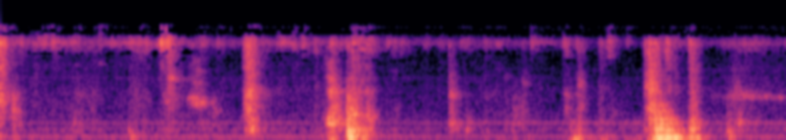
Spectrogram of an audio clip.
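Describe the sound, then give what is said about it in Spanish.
A small female dog weighing about a kilo and a half barks sharply in scattered bursts, with two especially loud yaps, and lets out thin whimpers in between, all over a low steady hum with no one talking. “Perra salvaje del demonio con su kilo y medio.”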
